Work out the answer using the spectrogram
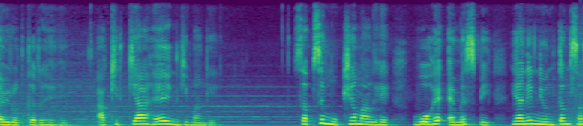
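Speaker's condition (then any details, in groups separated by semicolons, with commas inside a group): No condition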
